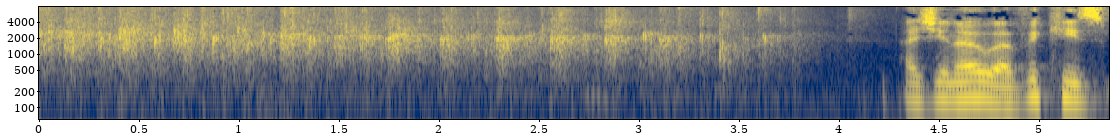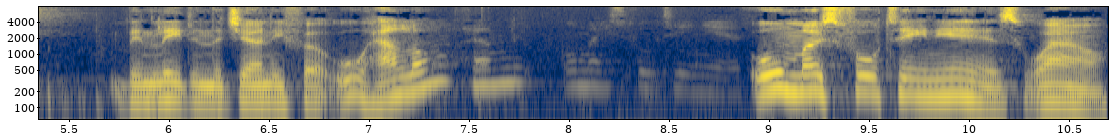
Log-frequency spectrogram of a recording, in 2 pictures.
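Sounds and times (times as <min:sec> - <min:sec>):
morning audience applause welcoming a speaker: 0:00.0 - 0:04.0
speech: 0:04.3 - 0:07.6, 0:08.9 - 0:10.6.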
